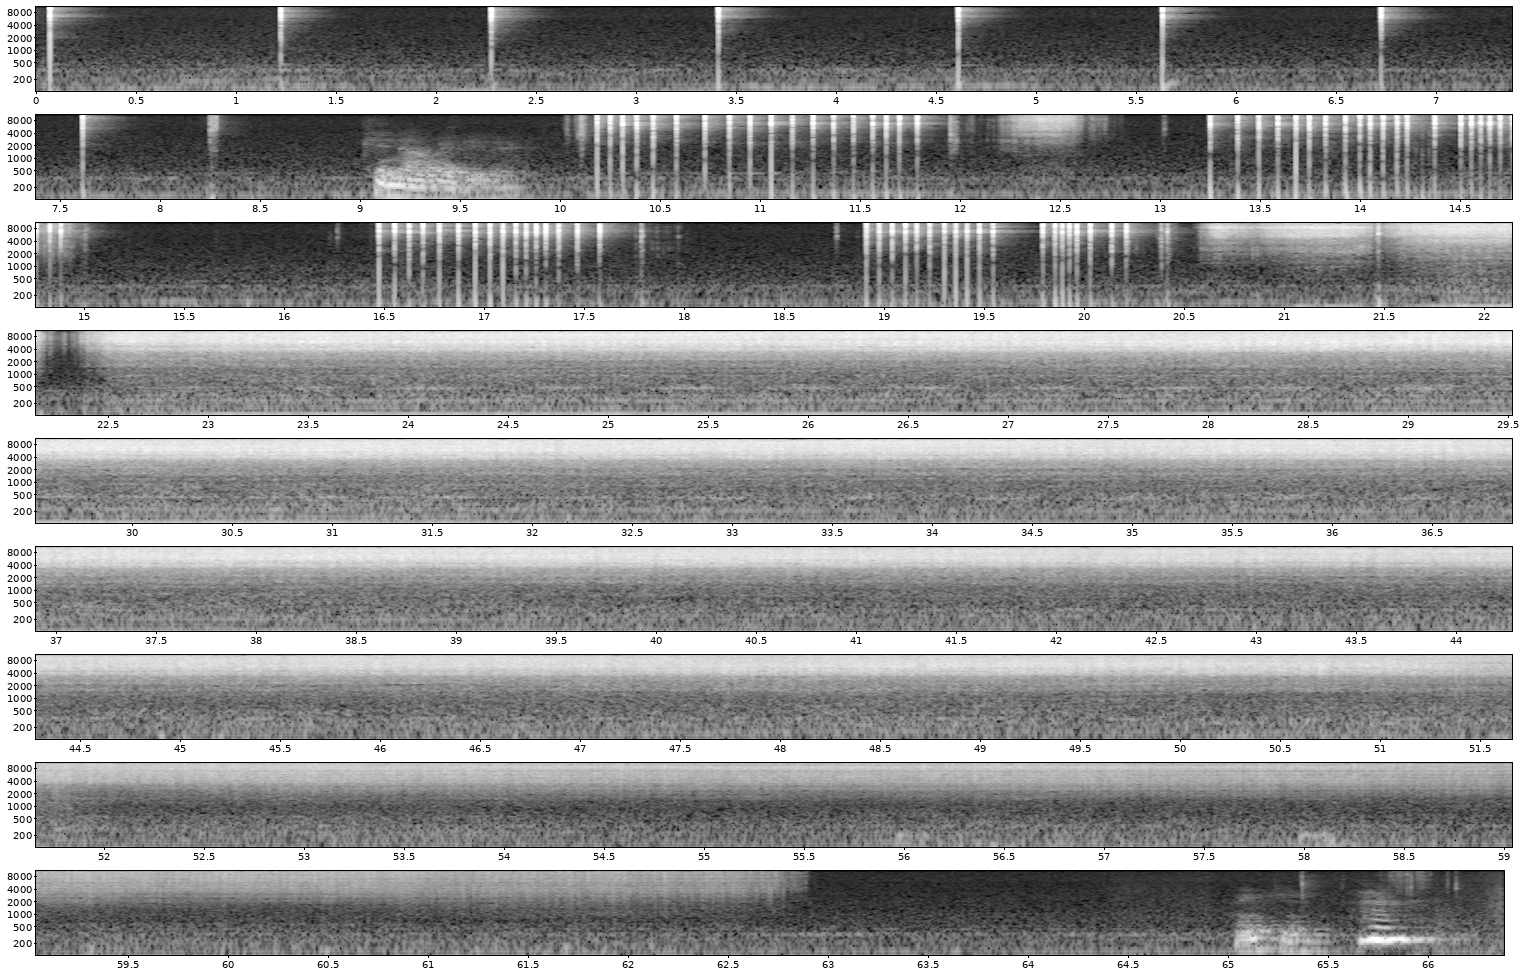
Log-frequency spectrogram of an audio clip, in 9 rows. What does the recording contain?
wind up toy
Winding up (very slowly at first) a small toy, then it goes. Recorded with AT4021s into a Modified Marantz PMD661.
click, drone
